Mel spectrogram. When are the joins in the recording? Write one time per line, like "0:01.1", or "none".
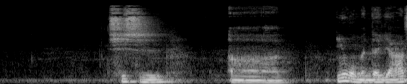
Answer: none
